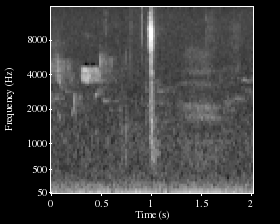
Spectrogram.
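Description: Outdoor ambience dominated by a steady low rumble, with one short high bird chirp about a third of a second in.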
